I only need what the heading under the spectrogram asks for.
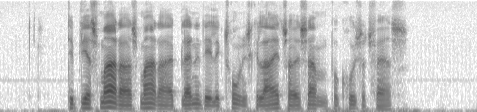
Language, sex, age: Danish, male, 29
